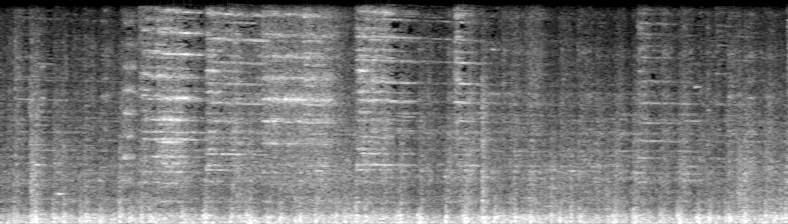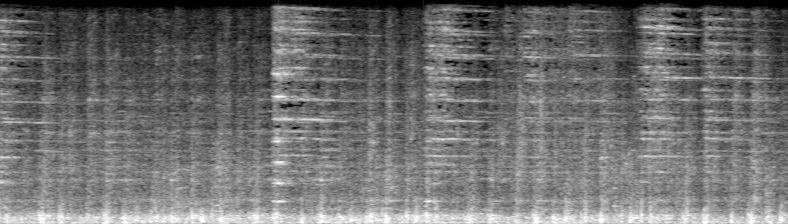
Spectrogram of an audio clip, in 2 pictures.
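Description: Container flatcars of a freight train rolling past: a steady rumble of wheels on rail with clickety-clack over the joints, and short high-pitched wheel squeals coming every second or two.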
